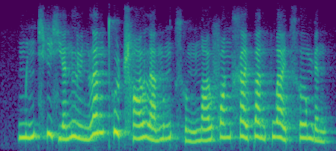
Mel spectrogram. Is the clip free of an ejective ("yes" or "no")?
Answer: yes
